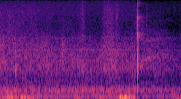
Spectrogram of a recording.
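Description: Small hardware handled on a workbench: one sharp click about three-quarters of the way through, over a low hum.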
